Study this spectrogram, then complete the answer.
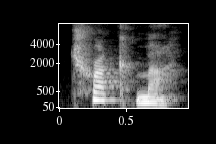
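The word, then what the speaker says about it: Truckma: the label too yeah trucka how do you spell it t r u c k m a like Karma only with trucks that's so good the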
